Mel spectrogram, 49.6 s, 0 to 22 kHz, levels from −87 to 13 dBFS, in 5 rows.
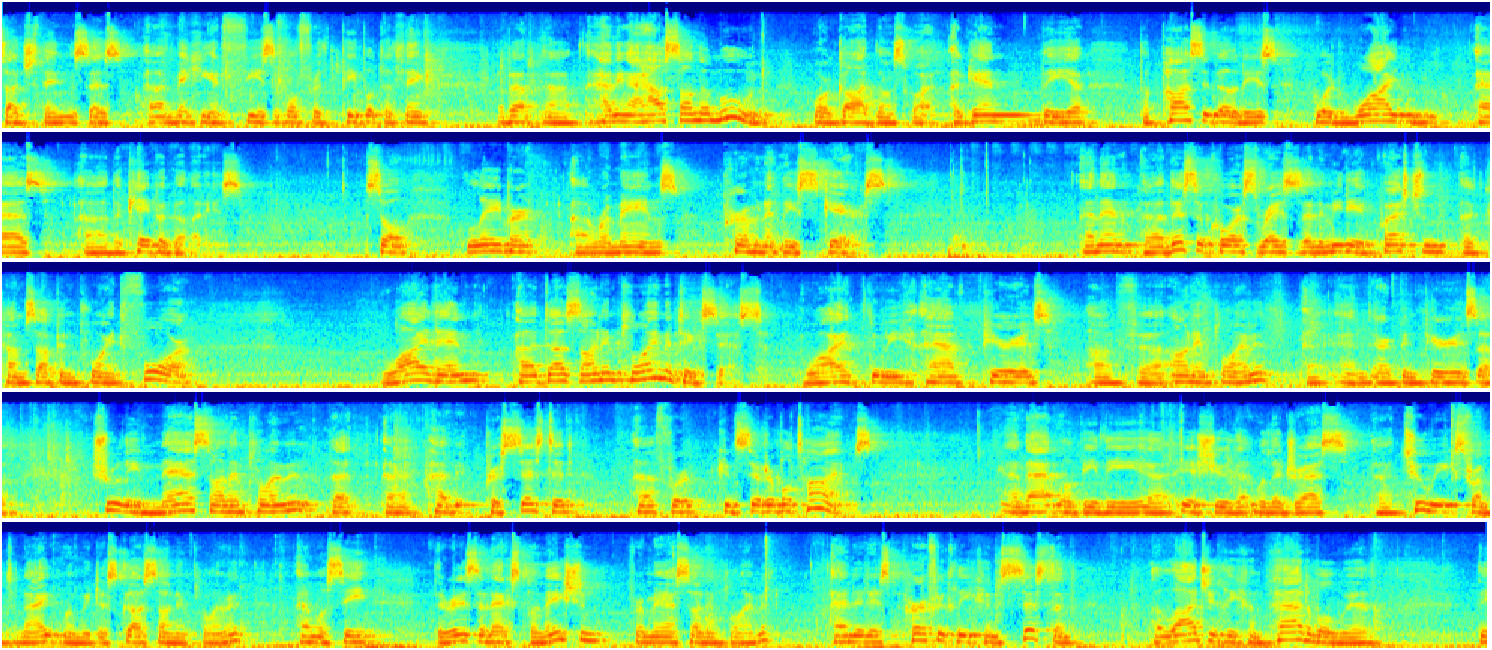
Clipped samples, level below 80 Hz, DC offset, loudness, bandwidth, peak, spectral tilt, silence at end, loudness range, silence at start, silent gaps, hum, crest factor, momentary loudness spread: under 0.1%; -24 dBFS; under 0.1%; -11 LUFS; 16 kHz; 0 dBFS; -4.5 dB/octave; 0 s; 2 LU; 0 s; none; none; 12 dB; 10 LU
